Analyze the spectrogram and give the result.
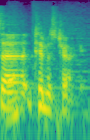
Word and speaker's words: Tymoschuk: That's pretty good, actually. It's Tymoschuk, but you're like 98% of the way there.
